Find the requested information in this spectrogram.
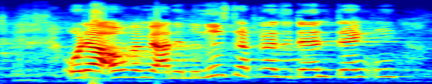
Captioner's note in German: none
